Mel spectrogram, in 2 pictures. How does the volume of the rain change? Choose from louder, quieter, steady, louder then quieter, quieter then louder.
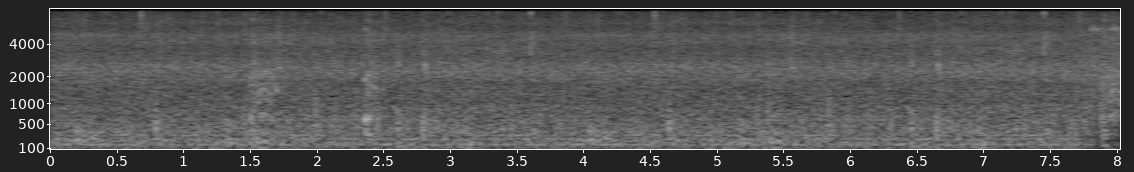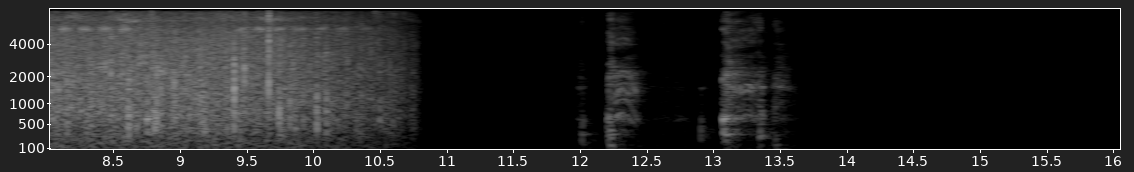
steady.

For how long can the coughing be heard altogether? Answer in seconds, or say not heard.
4 s.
